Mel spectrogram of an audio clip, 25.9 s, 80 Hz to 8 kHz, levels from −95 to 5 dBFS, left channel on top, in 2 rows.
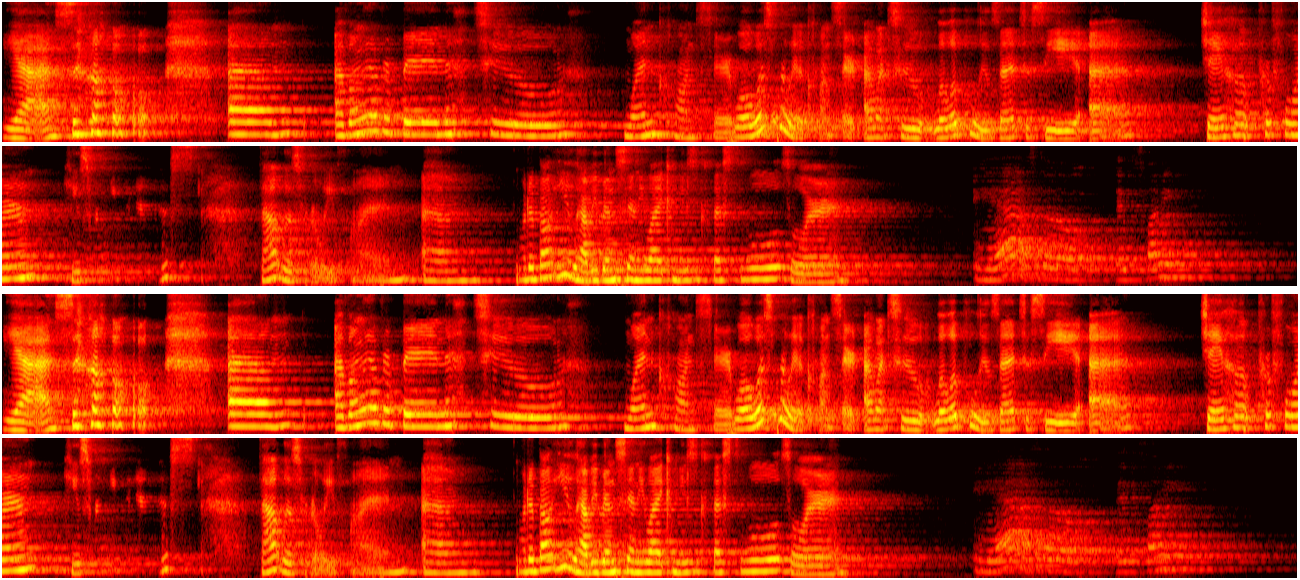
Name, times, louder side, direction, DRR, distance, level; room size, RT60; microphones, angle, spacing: voice 1, 0.0-2.9 3.3-5.7 6.2-11.3 12.0-13.3 13.6-13.8 14.3-17.7 18.1-21.4, right 2 dB, 25° right, 10 dB, 0.9 m, -29 dB
voice 2, 13.5-14.1 22.7-23.8 24.1-24.7, left 1 dB, 60° left, -6 dB, 6.9 m, -43 dB
28.5 x 14.5 x 6.2 m, 2.3 s
head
